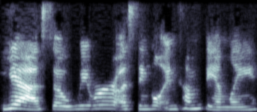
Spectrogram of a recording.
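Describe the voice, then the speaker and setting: A woman's bright, sharp voice at a moderate pace, with ordinary pitch variation and a dry, close sound with no echo. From Michigan, near Detroit, Canadian border. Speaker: realtor and mom, podcast guest. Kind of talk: casual interview.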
